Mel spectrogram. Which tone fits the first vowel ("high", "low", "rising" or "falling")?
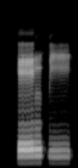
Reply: high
